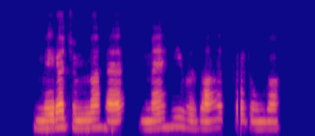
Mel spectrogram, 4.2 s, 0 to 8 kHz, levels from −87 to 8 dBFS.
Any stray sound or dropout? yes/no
yes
